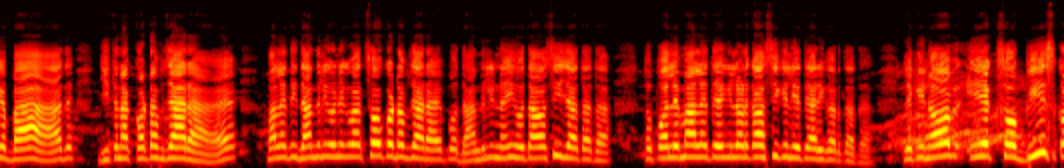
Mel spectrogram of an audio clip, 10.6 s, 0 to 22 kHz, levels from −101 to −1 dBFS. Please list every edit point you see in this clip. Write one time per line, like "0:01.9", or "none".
none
